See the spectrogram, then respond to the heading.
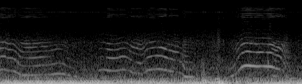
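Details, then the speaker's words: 2002 Toyota Camry, inside car while turning: high wavering squeak/whine over low engine rumble; power steering fluid (Dexron ATF type) found below minimum, refilling expected to stop it. "so we're in the car now I don't know how well you're going to be able to tell from there you can hear it squeaking sounds like a wine"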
